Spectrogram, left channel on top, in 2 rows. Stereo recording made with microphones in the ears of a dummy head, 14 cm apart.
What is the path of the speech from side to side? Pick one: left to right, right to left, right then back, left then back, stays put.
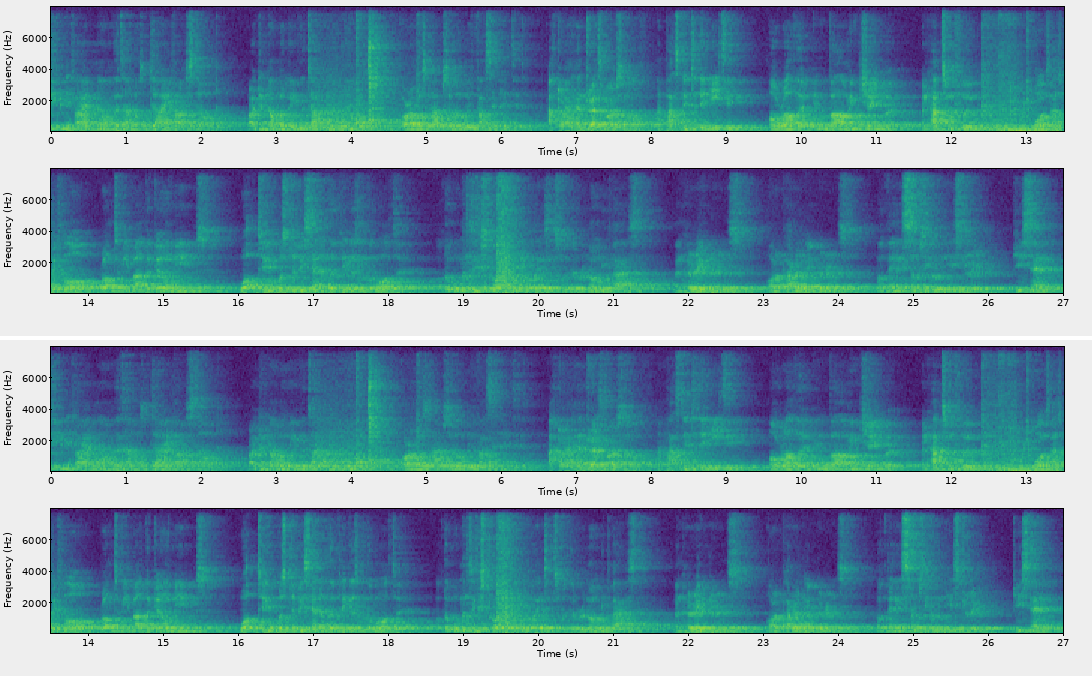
left to right.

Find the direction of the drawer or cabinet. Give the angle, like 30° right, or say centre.
centre.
